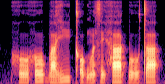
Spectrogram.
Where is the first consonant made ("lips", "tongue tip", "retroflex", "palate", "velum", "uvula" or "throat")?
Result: throat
